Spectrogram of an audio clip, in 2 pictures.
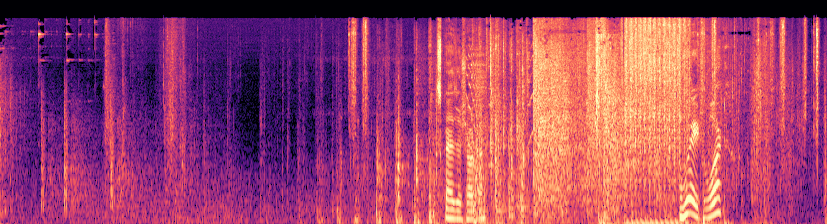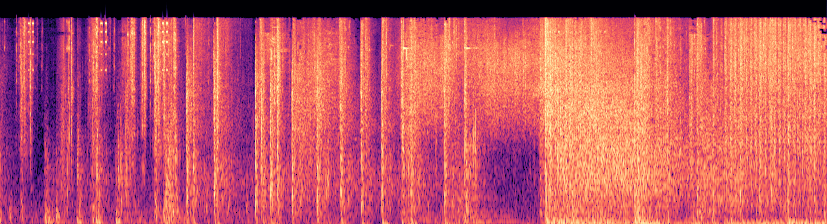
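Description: Footsteps thud quickly across wooden floors.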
